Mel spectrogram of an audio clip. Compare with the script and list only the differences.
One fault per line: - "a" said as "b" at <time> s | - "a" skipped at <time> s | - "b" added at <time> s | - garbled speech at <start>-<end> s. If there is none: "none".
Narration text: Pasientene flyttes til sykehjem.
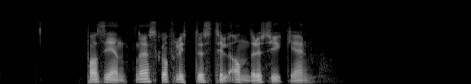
- "skal" added at 1.6 s
- "andre" added at 2.3 s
